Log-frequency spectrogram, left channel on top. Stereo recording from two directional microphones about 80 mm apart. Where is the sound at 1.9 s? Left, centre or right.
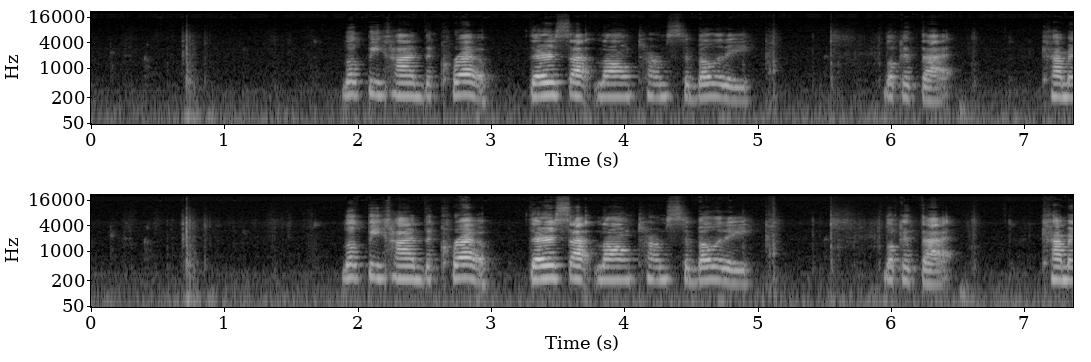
Right.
